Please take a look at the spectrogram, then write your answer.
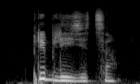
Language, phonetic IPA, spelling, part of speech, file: Russian, [prʲɪˈblʲizʲɪt͡sə], приблизиться, verb, Ru-приблизиться.ogg
- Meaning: 1. to draw near, to approach 2. to near 3. to approximate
